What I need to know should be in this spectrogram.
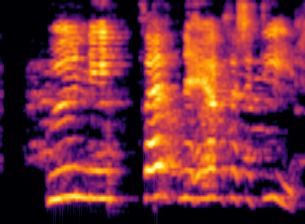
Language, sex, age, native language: Icelandic, male, 10, Icelandic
